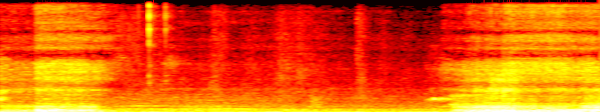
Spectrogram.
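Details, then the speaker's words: Medium-loud snoring from an adult man asleep in the morning; his wife says he usually snores much louder and denies snoring. "এটা হচ্ছে মানে তোমার দাদা ভাইয়ের মানে মিডিয়াম শব্দে নাক ডাকা। এর চাইতে অনেক জোরে জোরে লাউডলি নাক নাক ডাকে।"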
